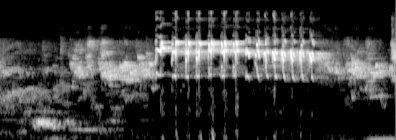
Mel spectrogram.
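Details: Soft squeaky lovebird notes give way to a loud, rapid series of sharp pulsed chirps, about a dozen in quick succession, then fading back to quieter twittering.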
